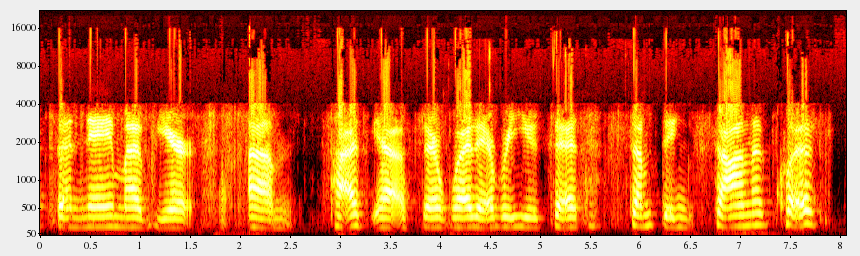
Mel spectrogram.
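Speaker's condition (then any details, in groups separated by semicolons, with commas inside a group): ALS, mild; affects hands and fingers; 14 years since diagnosis, slow progression, full-time wheelchair user; voice slightly impaired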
